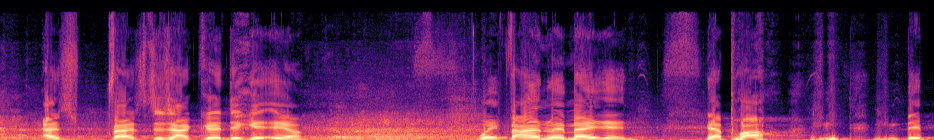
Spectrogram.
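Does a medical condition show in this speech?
Yes: cerebral palsy; born premature.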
